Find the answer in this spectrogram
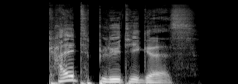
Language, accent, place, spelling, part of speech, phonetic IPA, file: German, Germany, Berlin, kaltblütiges, adjective, [ˈkaltˌblyːtɪɡəs], De-kaltblütiges.ogg
- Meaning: strong/mixed nominative/accusative neuter singular of kaltblütig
